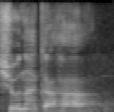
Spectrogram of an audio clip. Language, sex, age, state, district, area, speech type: Sanskrit, male, 18-30, Karnataka, Uttara Kannada, rural, read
